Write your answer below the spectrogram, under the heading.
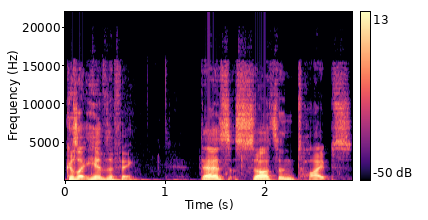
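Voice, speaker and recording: A man speaks with a British accent. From Britain. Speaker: YouTuber. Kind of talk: live stream chat. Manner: halting.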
